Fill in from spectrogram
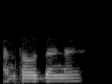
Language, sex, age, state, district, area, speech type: Telugu, male, 60+, Andhra Pradesh, Eluru, rural, conversation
